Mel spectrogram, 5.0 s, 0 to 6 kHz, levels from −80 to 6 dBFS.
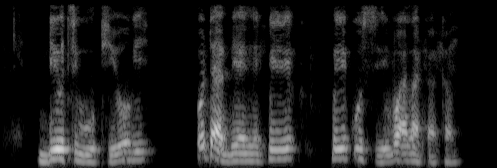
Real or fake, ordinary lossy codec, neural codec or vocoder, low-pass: fake; none; codec, 16 kHz, 4 kbps, FreqCodec, smaller model; 5.4 kHz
